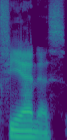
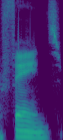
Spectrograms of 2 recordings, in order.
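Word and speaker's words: Fiennes: Ralph Fannis or Fains, one or the other. Oh, Ralph Fiends the British, right?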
